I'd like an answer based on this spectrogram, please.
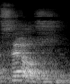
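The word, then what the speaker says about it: θεός: Zeos es Dios que en realidad se pronuncia Zeus y es muy similar a lo que conocían los gos como Zeus, el Dios de los dioses.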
